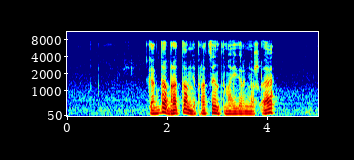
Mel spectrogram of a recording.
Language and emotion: Russian, angry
